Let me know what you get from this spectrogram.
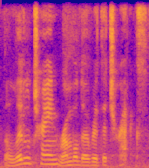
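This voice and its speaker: A woman reading a children's story aloud as an expressive storyteller. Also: lowish voice, normal speed, a little hiss or hum.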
